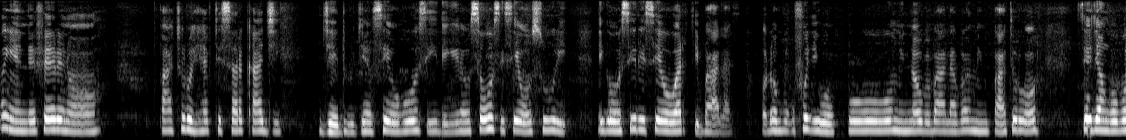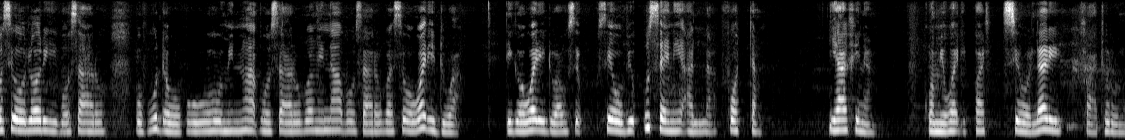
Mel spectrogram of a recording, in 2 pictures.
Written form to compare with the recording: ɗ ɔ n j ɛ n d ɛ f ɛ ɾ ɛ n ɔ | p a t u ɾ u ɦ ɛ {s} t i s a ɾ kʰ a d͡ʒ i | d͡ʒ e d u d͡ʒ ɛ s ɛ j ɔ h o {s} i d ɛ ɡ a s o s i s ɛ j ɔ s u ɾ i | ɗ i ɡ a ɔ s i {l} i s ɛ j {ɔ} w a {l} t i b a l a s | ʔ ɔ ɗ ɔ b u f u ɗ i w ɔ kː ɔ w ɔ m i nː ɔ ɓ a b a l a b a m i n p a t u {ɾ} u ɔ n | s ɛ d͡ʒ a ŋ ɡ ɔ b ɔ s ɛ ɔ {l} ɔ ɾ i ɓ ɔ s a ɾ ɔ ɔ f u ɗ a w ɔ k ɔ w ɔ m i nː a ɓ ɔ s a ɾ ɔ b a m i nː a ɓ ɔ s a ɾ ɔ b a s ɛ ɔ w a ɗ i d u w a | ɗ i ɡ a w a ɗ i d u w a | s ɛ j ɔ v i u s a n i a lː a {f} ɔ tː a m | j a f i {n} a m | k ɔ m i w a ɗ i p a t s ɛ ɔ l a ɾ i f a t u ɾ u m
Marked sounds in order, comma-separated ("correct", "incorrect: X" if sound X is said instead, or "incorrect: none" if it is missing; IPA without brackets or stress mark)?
incorrect: f, correct, incorrect: ɾ, correct, incorrect: ɾ, correct, correct, correct, correct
